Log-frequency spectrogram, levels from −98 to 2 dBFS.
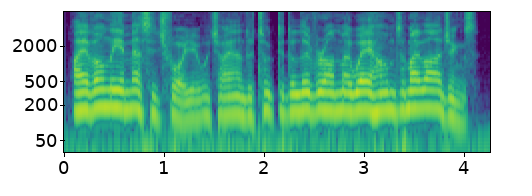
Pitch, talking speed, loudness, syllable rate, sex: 150 Hz, 265 wpm, -16 LUFS, 6.8 syllables/s, male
